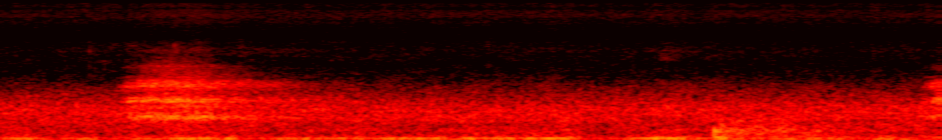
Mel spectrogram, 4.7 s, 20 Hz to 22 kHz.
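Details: A deer gives one short, hoarse, bark-like call on a cold early-winter night around 9 pm, over low rumbling wind noise; it had been calling for 10 to 15 minutes.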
